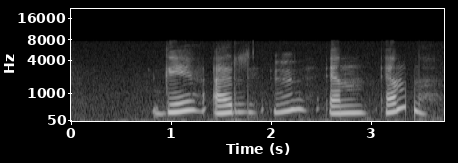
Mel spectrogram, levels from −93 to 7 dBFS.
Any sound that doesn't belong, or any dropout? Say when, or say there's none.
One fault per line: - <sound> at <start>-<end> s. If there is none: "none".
- dropout at 3.4-3.4 s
